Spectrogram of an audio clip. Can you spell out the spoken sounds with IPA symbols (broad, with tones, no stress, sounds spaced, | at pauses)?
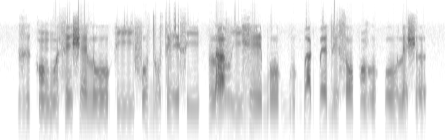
ɣ ɨ˧ k ɔ̃˦ ɡʷ ã˧ s e˧ ʃ ɛ˨ l oː˦ k iː˦ f o˦ d o˨ t eː˨ s i˧ | l a˦˨ v iː˦ ɣ eː˧ b oː˨ ɡ͡b u˦˨ ɡ͡b a˧ k͡p ɛ˨ d e˦˨ s ɔ˦ p ɔ̃˨ ɣ o˨ k͡p oː˦ l ɛ˧ ʃ ə˨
